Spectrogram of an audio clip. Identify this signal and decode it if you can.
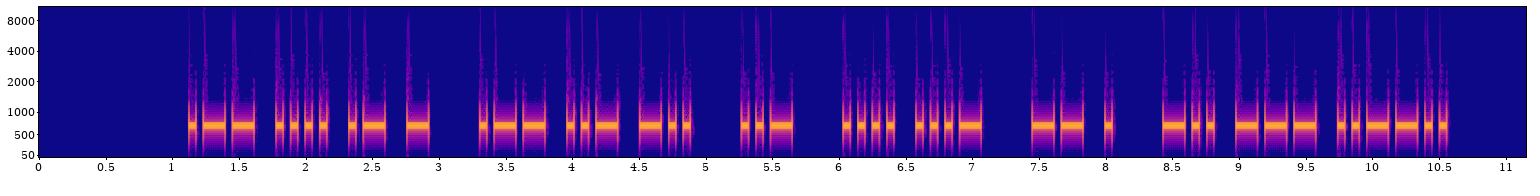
Morse code, heard as a keyed tone, about 22 wpm, 700 Hz. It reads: WHAT WUD U HV ME DO?
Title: Sentences from Top 200 Words and Abbreviations 22wpm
